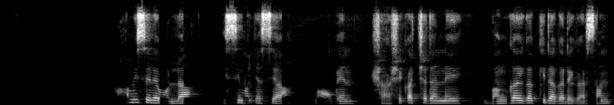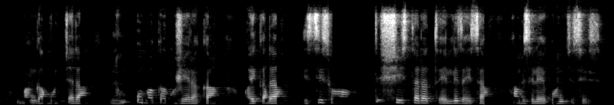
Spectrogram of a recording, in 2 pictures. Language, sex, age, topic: Gamo, female, 18-24, agriculture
